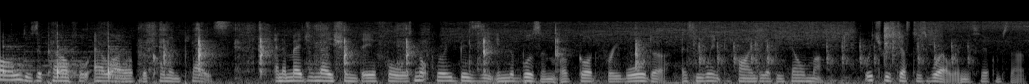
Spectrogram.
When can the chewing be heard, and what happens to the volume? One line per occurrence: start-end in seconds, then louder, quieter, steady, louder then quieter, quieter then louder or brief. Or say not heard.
not heard.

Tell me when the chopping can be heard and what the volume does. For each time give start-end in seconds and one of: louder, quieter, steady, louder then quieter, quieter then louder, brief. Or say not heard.
0.0-9.8 quieter.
